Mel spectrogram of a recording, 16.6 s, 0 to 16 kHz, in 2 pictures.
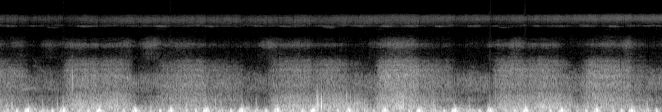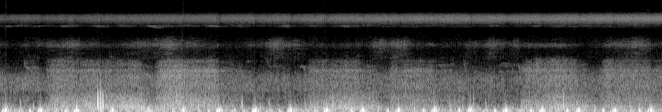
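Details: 34-year-old man recorded at the mitral area after jogging up a flight of stairs: fast, regular, forceful heartbeats at about 130 per minute; sinus tachycardia after exercise.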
